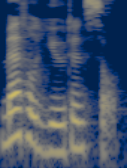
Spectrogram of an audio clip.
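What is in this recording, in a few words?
"metal utensil", English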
